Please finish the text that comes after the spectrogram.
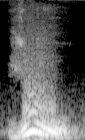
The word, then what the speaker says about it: jouent: Les élèves jouent. Il y a, moi je vois ENT, mais je n'entends pas. Je ne prononce pas les lettres ENT à la fin du verbe avec le pronom il avec S et elle avec S.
